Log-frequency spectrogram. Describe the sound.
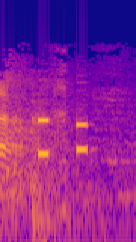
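Telephone number being dialed: two short, clear keypad tones, evenly spaced, over faint background noise.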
